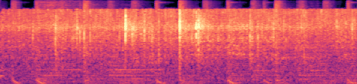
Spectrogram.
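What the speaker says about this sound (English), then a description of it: "You can hear it sizzling." Steady, close sizzling and crackling of chicken frying cut side down in foaming butter, with occasional louder pops; no voices.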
